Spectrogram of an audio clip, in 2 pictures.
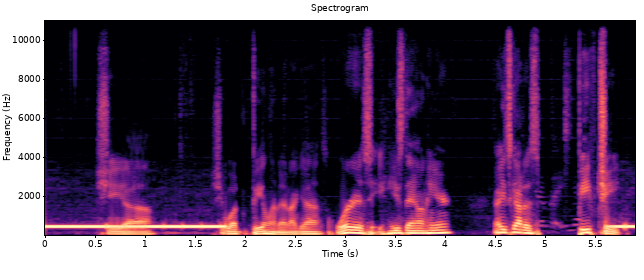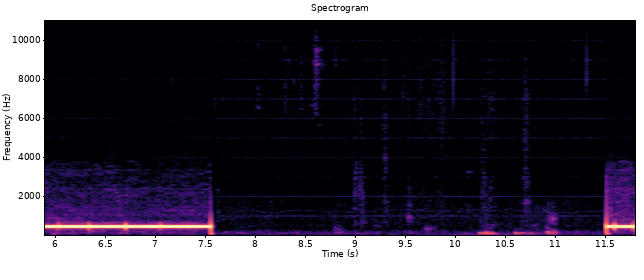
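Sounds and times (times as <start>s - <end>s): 
telephone dial tone while placing a call: 0.0s - 1.8s, 5.7s - 7.6s, 11.5s - 11.7s
speech: 0.6s - 1.2s, 1.8s - 5.8s.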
